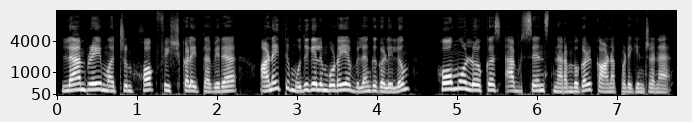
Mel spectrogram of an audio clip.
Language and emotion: Tamil, neutral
